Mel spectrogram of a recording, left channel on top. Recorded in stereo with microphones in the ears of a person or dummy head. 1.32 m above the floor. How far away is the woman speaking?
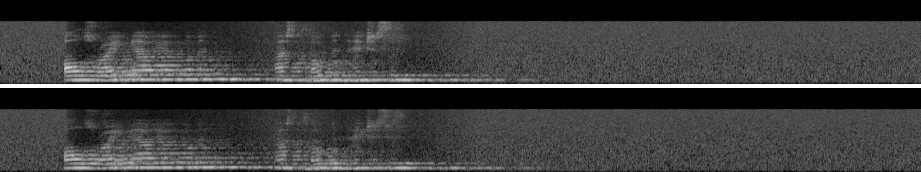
About 7 m.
